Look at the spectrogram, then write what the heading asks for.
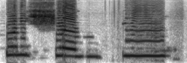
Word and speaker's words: পশ্যন্তি: বাড়ির কাজেও আপনার হয়েছে, ইও এর উচ্চারণ পশ্যন্তি, পশ্যন্তি নয়, পশ্যন্তি। ঠিক আছে, না না না, পশ্যন্তি নয়, পশ পশ তারপর যন্তি, পশ্যন্তি। হ্যাঁ, পশ্যন্তি, এটা ওই খেয়াল করে উচ্চারণ করতে হবে কোথায় জফলা আছে।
